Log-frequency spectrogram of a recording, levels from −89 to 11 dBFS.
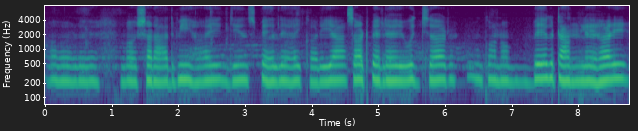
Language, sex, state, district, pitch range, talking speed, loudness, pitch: Bajjika, male, Bihar, Vaishali, 220-235 Hz, 115 wpm, -25 LUFS, 225 Hz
